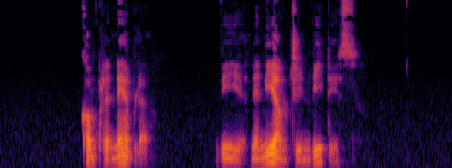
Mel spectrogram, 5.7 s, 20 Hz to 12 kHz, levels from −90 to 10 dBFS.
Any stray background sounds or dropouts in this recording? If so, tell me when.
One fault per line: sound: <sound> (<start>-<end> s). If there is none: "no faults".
no faults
